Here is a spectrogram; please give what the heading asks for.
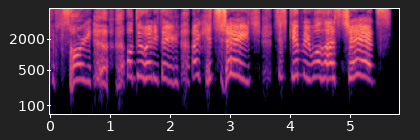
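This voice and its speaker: A man's voice: steady tone, normal speed, no room sound, clean studio sound. A man voicing a heartbroken young man who screams in anguish and sobs out desperate pleas. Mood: desperate pleading. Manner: shrill cracking shouts and sobbing pleas.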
